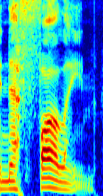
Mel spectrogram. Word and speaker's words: Nephilim: And it's like a PH, just like phone is spelled with PH, right? That's why people say Nephalim.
